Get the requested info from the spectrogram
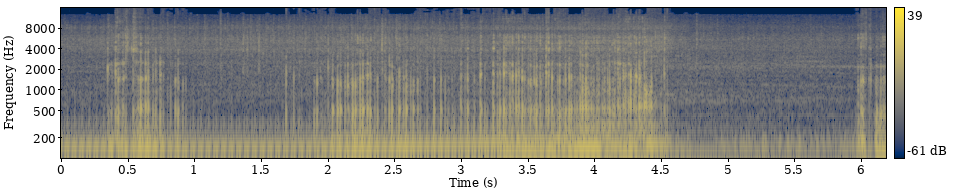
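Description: Motorcycle engine sound run through Adobe Podcast's AI speech enhancement: a steady engine drone turned into garbled, human-like vocal sounds instead of a clean engine note. The voice-like sounds come briefly under a second in and again for a longer stretch from about two seconds, then drop away, leaving the quieter drone near the end.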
